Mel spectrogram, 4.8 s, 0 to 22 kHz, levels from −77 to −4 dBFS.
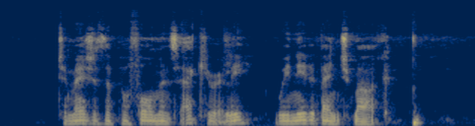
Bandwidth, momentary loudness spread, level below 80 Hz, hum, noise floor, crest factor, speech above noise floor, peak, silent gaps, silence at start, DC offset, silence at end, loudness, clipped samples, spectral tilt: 16.5 kHz; 10 LU; -50 dBFS; none; -69 dBFS; 24 dB; 40 dB; -6 dBFS; none; 0.6 s; under 0.1%; 0.55 s; -29 LUFS; under 0.1%; -3 dB/octave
